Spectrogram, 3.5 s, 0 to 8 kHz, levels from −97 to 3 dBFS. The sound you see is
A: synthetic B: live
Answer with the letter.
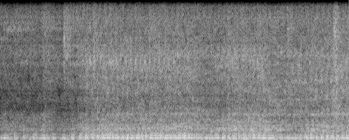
A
